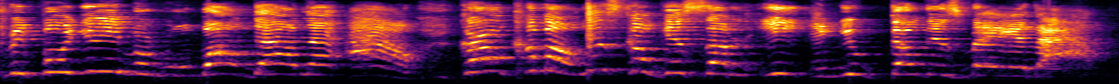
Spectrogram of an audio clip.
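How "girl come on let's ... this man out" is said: normal talking voice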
